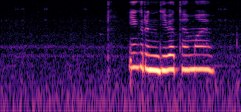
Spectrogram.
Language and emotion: Russian, neutral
